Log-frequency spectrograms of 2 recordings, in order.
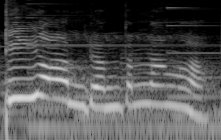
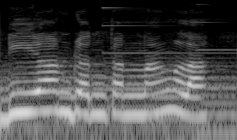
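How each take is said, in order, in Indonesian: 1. Diucapkan dengan keras, sebagai teguran tajam. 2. Diucapkan dengan nada bacaan biasa yang datar. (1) "Yesus pun menghardik" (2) "dengan cara bacaan yang biasa"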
